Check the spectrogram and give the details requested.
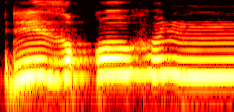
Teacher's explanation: റിസ്ഖുഹുൻ ഉച്ചരിക്കുമ്പോൾ അസ് എന്നുള്ള സൗണ്ട് കൊടുക്കാനായിട്ട് ശ്രദ്ധിക്കുക കേട്ടോ. ഖാഫ് ഇസ്തിഅലായുടെ ലെറ്ററാണല്ലോ, അപ്പം നാവിൻ്റെ ബാക്ക് മുകളിലേക്ക് പൊക്കി കൊടുത്തിട്ട് തഫീം ചെയ്യുക. നൂനിന് ശബ്ദ വന്നു, അഖ്മൽ ഉന്നനാണ്, നന്നായിട്ട് മണിച്ചു കൊടുക്കുക.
